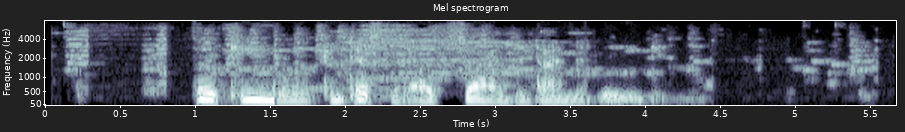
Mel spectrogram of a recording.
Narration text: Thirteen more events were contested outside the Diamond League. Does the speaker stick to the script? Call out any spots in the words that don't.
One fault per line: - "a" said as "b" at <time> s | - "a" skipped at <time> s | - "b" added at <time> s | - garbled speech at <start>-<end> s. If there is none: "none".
- "more events" skipped at 1.5 s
